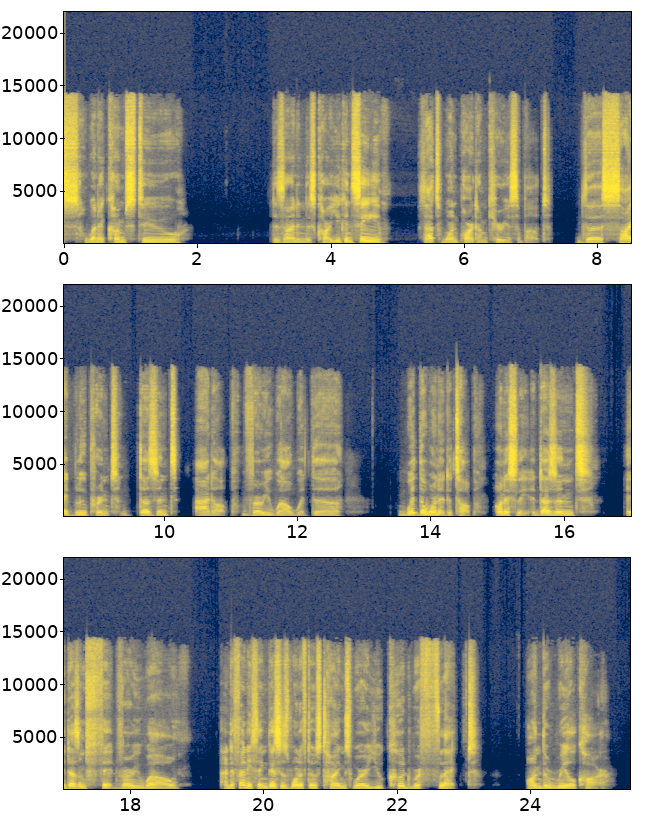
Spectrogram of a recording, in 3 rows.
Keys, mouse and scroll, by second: 2.6 shift+drag, 3.4 shift+drag, 5.3 Tab, 8.2 click, 9.7 shift+scroll, 9.7-10.1 shift+drag, 10.7 shift+drag, 12.3 shift+drag, 13.9 middle click, 14.9 alt+z, 16.2-18.3 middle drag, 21.9 click, 23.1 Tab, 23.9 Tab, 24.2 shift+click.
